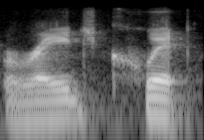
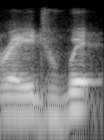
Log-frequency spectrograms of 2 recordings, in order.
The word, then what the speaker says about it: ragequit: and on Twitter at ragequit the quit is spelled a little dumb it's kwi t it is not rage wit as some mistaking it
